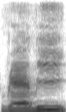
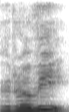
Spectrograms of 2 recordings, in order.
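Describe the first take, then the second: First: The first vowel sounds like 'reh', as in ravioli. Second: The first vowel is a short, neutral 'ruh'. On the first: The speaker calls it wrong. "રેવિયોલીની જેમ રેવી કરે છે" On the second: The speaker calls it right. "ભાઈ એનું નામ રવિ છે"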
